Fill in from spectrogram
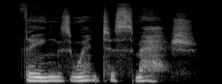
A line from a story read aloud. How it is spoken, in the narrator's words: he said quietly and sadly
